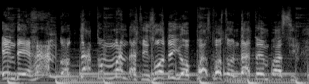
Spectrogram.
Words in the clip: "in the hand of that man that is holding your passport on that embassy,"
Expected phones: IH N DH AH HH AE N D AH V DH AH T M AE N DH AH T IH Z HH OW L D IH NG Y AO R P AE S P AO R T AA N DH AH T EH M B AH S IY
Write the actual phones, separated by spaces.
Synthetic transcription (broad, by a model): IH N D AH HH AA N D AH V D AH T M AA N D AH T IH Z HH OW D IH Y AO P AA S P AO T AA N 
